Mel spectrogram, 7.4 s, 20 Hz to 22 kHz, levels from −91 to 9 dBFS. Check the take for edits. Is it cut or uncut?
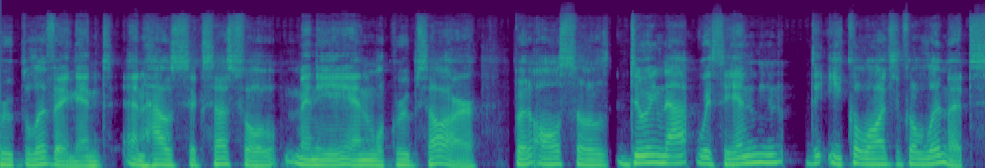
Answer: cut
